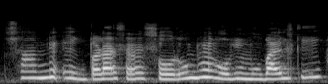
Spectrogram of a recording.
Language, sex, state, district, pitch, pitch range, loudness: Hindi, female, Punjab, Pathankot, 270 Hz, 250-300 Hz, -14 LUFS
